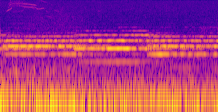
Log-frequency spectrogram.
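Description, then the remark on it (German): An ambulance siren wails outside, its steady tonal notes holding over low traffic rumble, moderately loud with no talking. “Oh, hier draußen ist wieder Einsatz. Alarm. Alles im Griff. Kommt durch, der Krankenwagen.”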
